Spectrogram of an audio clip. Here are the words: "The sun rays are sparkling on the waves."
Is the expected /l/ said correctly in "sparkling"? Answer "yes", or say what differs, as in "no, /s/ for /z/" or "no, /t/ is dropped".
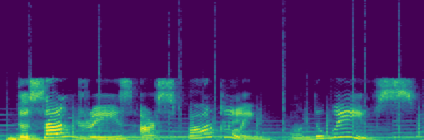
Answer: yes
